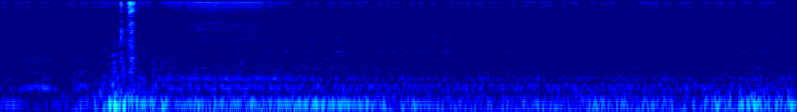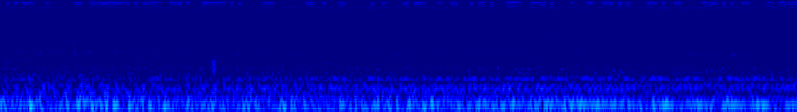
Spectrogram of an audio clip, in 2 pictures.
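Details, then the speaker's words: Opel Astra J petrol engine with LPG system, cold start; idle gently surges and runs slightly unevenly, caused by fuel trims learned on gas at idle diverging from petrol. "minimalnie faluje Myślę że słychać że silnik nierówno pracuje"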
